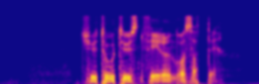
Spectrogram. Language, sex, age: Norwegian, male, 20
